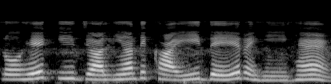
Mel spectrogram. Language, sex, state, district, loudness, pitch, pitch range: Hindi, female, Madhya Pradesh, Katni, -16 LUFS, 230 Hz, 220-260 Hz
